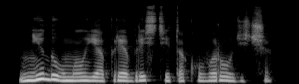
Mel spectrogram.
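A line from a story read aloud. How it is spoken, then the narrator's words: Muttering. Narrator (Russian): пробормотал Фреймар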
